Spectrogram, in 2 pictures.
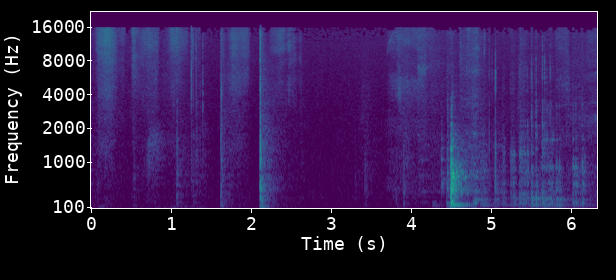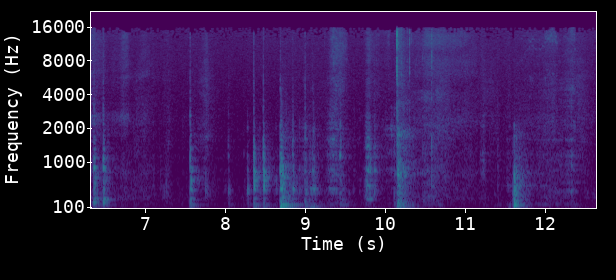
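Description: A solid-wood slab waterfall table being handled on a workbench: lifted, flipped upside down and set down on a rubber pad. A sharp knock about two seconds in, a loud knock with a short rumbling clatter about halfway, then several dull thumps as the table is set down near the end.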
